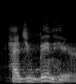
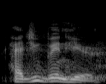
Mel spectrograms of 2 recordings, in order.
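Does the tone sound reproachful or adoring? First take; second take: reproachful; adoring. First: It sounds reproachful, like asking what took so long. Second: It sounds adoring, full of faith and devotion.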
